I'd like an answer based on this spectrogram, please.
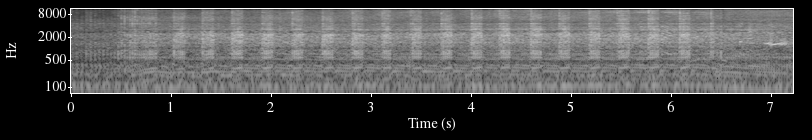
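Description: Polaris Sportsman Highlifter ATV engine running steadily while the quad is nearly submerged, with a rhythmic splashing, about three a second, from its spinning tyres churning the water. The splashing starts about half a second in.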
